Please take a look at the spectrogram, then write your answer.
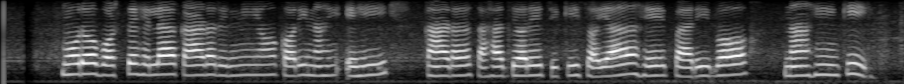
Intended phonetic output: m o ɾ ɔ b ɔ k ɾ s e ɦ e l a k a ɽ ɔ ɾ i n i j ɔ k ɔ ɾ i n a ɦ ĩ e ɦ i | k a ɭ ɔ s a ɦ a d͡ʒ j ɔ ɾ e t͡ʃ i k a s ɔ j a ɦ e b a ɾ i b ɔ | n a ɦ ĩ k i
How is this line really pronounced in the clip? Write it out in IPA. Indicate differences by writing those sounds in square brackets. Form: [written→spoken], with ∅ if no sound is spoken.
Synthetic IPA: m o ɾ ɔ b ɔ [k→∅] ɾ s e ɦ e l a k a ɽ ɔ ɾ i n i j ɔ k ɔ ɾ i n a ɦ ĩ e ɦ i | k a [ɭ→ɽ] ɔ s a ɦ a d͡ʒ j ɔ ɾ e t͡ʃ i k [a→i] s ɔ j a ɦ e [b→p] a ɾ i b ɔ | n a ɦ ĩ k i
